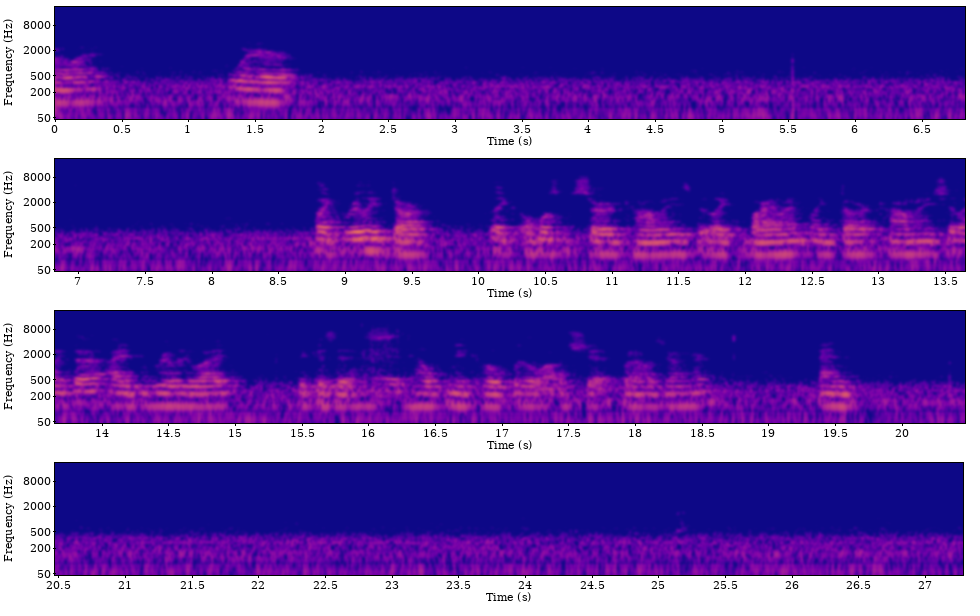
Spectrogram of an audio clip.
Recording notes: There was a mic malfunction in the recording.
